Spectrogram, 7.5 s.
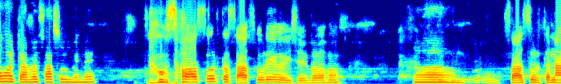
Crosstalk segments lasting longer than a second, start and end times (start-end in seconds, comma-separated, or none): none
